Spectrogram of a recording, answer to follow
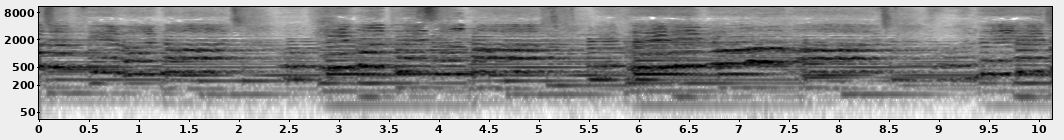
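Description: An all-girls choir singing a slow song in several parts, with long held notes, swelling louder about six seconds in.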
